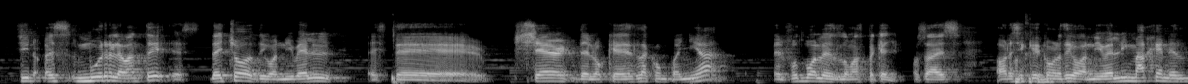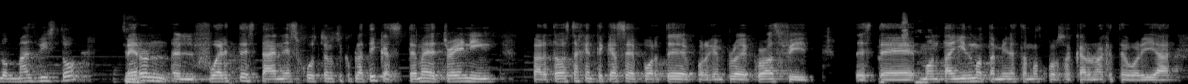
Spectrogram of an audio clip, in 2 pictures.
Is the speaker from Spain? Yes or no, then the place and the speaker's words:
no; Mexico; nuestra cultura como mexicanos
